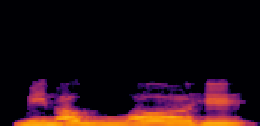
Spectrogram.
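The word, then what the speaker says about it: مِنَ اللّٰهِ: கஸ்ரா தானே பிஸ்மில்லாஹி மெல்லினமாக இந்த இடத்துல பத்ஹா வந்திருக்குது நாங்க லாம் ஓதுறது அல்ல மினல்லாஹி லாம் லாம் தான் ஆனா உச்சரிக்கிற அந்த விதத்துல வந்து அதாவது வல்லினம் இருக்க வேண்டும் மினல்லாஹி மினல்லாஹி அல்கலா குபுரா அல்கலாவுடைய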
